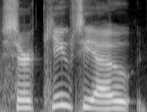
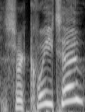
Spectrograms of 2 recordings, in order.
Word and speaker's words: Circuito: Circuitio de Jerez. Circuitio de Jerez. Circuito? De Jerez. Actually, I was saying it wrong. Circuito.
